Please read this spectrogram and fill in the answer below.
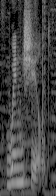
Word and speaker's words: windshield: Windshield. Notice here the D comes after an N before another consonant sound. It's very common to drop that D sound, and I did.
